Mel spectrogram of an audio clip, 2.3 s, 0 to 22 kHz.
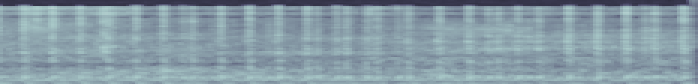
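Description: Honda Gyro Up 50cc two-stroke engine running at a steady idle, with an even rapid pulse.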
